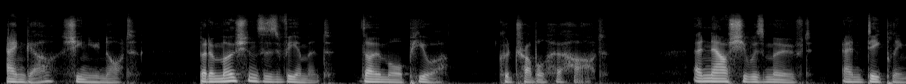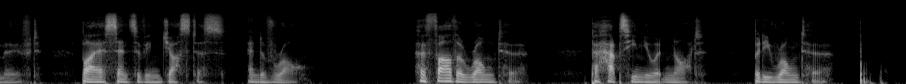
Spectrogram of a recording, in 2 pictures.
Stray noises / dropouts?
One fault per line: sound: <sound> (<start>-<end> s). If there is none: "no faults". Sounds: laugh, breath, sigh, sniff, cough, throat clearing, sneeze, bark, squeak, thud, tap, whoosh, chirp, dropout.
sound: thud (17.7-18.0 s)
